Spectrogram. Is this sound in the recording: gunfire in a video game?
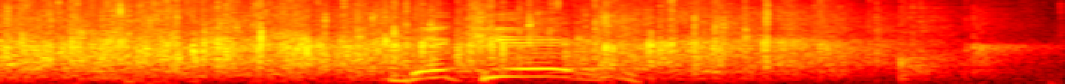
no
